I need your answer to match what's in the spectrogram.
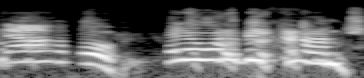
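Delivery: screaming popcorn voice. Voicing a sentient popcorn screaming as it is eaten: screaming popcorn voice. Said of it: "It screams as".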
